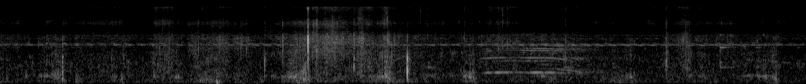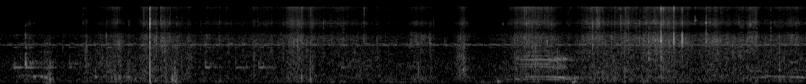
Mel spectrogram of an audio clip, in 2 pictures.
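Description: Cattle calling: two short calls, one about five seconds in and a lower one near the end, over scattered clicks and rustling. A faint steady insect trill runs behind.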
